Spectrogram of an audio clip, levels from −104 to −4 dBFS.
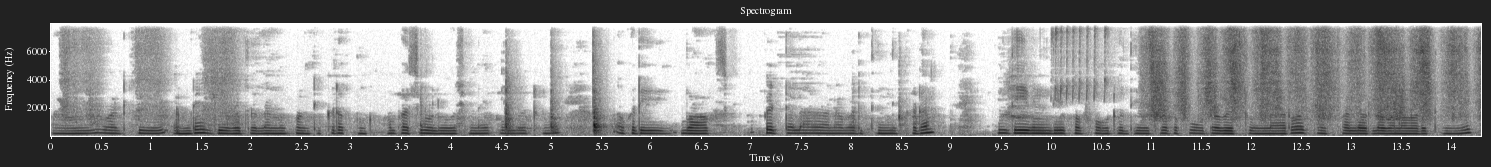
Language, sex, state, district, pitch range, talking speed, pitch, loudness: Telugu, female, Andhra Pradesh, Guntur, 195-215 Hz, 100 wpm, 205 Hz, -23 LUFS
